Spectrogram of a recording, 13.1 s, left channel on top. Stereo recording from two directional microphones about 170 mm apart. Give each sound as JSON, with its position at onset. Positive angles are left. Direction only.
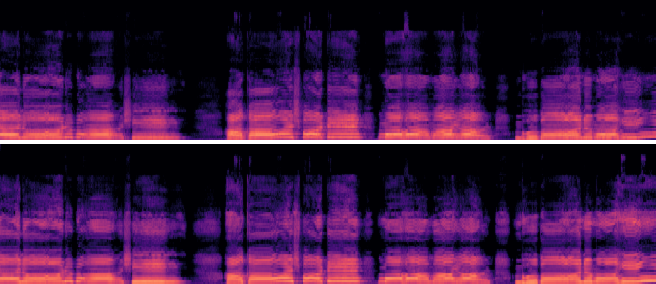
{"t": 0.0, "sound": "female singing", "side_deg": -45}
{"t": 10.4, "sound": "music", "side_deg": -45}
